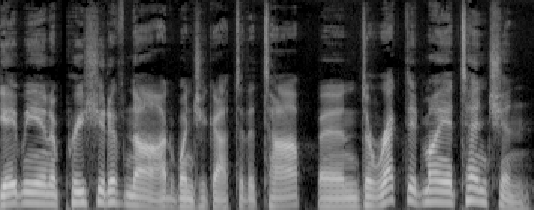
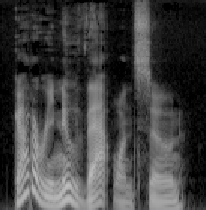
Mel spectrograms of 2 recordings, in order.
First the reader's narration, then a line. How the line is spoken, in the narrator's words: I muttered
